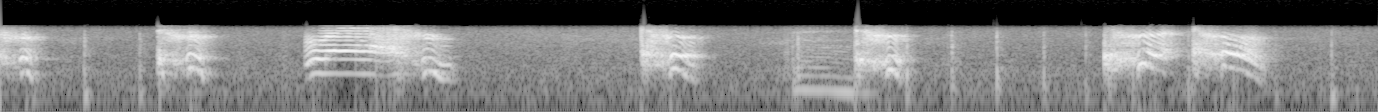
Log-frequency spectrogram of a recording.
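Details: Child's coughing episode recorded for doctor after antibiotics for pneumonia; repeated harsh coughing bursts with high strained crowing intakes between some; paroxysmal cough, possible pertussis (whooping cough suspected).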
